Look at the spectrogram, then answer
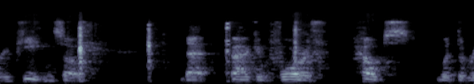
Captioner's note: clapping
